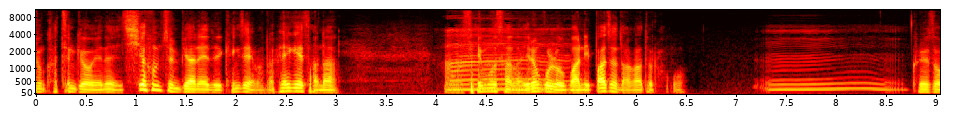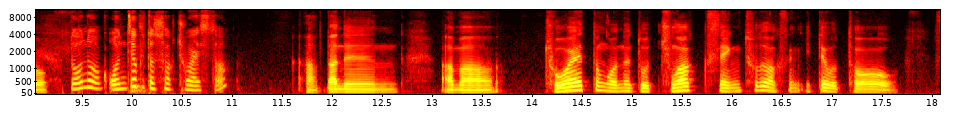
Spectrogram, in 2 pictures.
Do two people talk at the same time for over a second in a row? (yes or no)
yes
